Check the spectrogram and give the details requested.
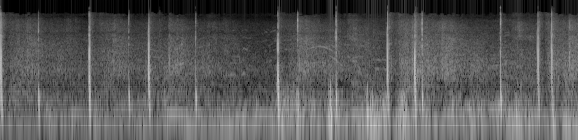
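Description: Fireworks display: a rapid, irregular string of sharp bangs and cracks from bursting aerial shells and comets, over a steady low rumble.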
